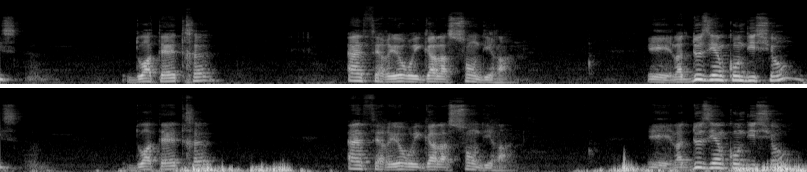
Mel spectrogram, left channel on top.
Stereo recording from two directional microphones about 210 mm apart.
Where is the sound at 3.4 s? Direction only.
40° left (ahead or behind).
